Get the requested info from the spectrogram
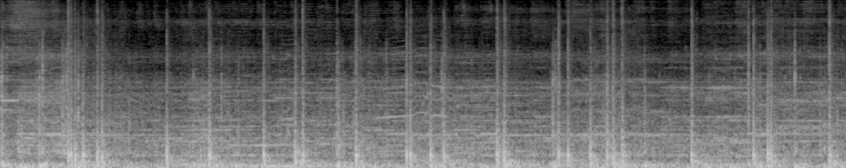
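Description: Aerial fireworks shells bursting in quick succession, several sharp bangs a second, with music playing alongside.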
